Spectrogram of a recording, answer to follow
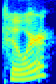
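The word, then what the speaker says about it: Pu'er: I mean, I Puer? see flavors in here. Did I read that right? Puer? I have no So idea. technically it's pronounced pooer, which is somehow Pooer.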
